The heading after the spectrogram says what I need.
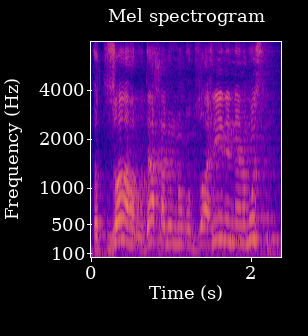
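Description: Egyptian sheikh teaching, very high voice, echoey hall with long reverb. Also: male voice, expressive, racing. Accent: Egyptian Arabic. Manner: rhetorical questions to listeners, mixes formal and colloquial. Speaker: sheikh and preacher. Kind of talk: religious lesson.

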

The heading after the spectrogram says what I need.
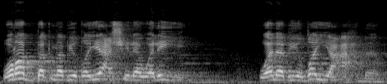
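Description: Quick high-voiced Egyptian preacher. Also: male voice, lively intonation, soft background music. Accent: Egyptian Arabic. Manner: asks questions and lets the class finish his sentences. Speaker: religious teacher. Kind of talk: interactive religious lesson. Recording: echoey hall with faint ambience.

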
